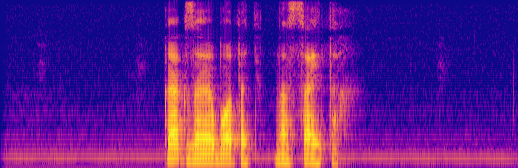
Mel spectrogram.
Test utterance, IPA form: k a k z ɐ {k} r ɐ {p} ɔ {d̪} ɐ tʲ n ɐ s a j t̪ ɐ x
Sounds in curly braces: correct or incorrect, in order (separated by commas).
incorrect, incorrect, incorrect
